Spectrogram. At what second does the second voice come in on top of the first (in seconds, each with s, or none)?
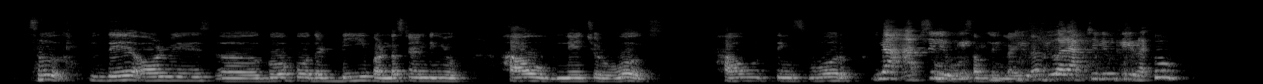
9.2 s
